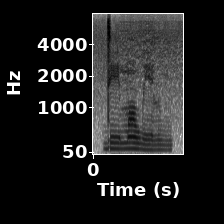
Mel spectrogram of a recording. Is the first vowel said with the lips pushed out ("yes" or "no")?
no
